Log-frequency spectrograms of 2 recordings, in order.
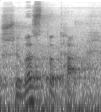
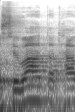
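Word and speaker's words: शिवस्तथा: तो शिवस तथा, इसको शिवा तथा बोल दियो, या लेकिन शिवस तथा बोलोगे तो ये ज़्यादा सही है।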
